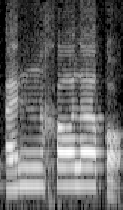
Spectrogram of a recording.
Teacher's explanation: Nun bertemu huruf Kha sama juga izhar halq dibaca jelas dan terang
